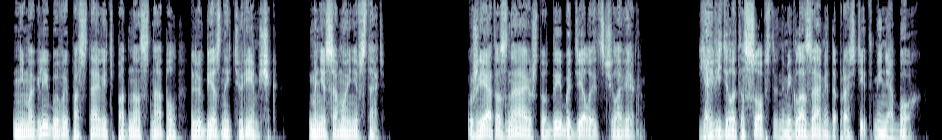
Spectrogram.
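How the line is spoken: Pleasant, polite request. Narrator (Russian): она заговорила со мной приятным, вежливым тоном и попросила

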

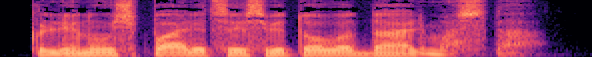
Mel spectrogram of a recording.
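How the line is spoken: Sighing. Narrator (Russian): вздохнул Куно Витром

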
